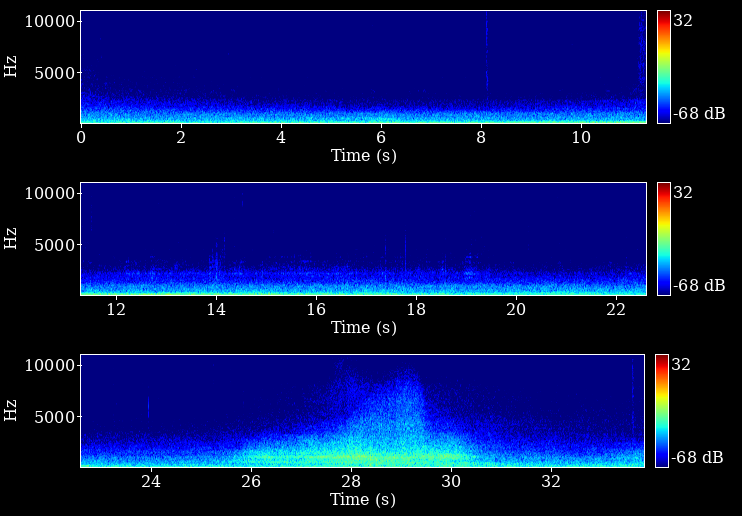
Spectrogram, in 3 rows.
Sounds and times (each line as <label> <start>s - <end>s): cars drive slowly on a wet and snowy street 0.0s - 33.8s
